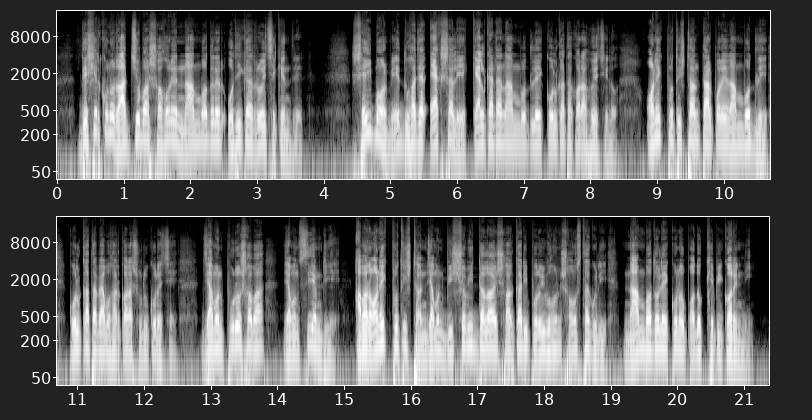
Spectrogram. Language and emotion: Bengali, neutral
